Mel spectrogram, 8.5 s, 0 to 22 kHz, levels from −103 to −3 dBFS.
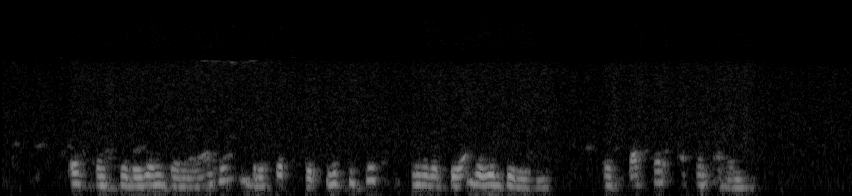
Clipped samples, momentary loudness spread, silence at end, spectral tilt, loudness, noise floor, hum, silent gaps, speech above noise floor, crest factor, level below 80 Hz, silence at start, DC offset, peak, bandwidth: under 0.1%; 12 LU; 0.95 s; -8 dB/octave; -58 LUFS; -84 dBFS; none; none; 27 dB; 18 dB; under -90 dBFS; 0.7 s; under 0.1%; -40 dBFS; 16.5 kHz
